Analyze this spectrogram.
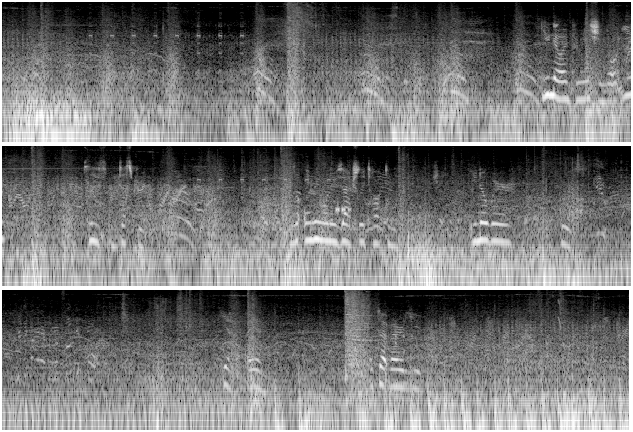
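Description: Heavy thuds and crashes sound in quick succession.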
